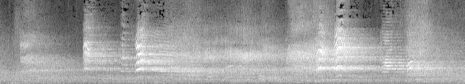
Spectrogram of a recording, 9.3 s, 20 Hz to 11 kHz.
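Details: Belugas Hodoi, Taanya and Mirai during a training session at Port of Nagoya Public Aquarium, November 1, 2020, captive; scattered harmonic squeals and chirps rising high, spaced irregularly, over a steady hall hum.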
